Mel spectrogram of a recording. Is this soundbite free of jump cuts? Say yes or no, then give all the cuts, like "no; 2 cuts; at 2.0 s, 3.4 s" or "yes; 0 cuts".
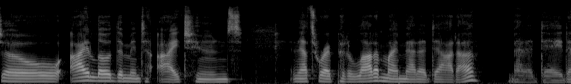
yes; 0 cuts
